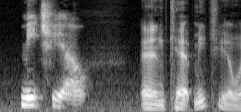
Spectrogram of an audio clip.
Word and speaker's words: Miccio: weeks and uh how do you say your last name proper Michio and can't meet you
